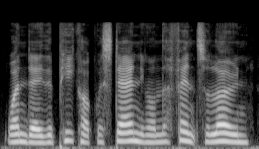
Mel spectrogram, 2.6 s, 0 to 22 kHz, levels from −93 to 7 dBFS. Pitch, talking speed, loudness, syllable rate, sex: 200 Hz, 230 wpm, -15 LUFS, 6.6 syllables/s, female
